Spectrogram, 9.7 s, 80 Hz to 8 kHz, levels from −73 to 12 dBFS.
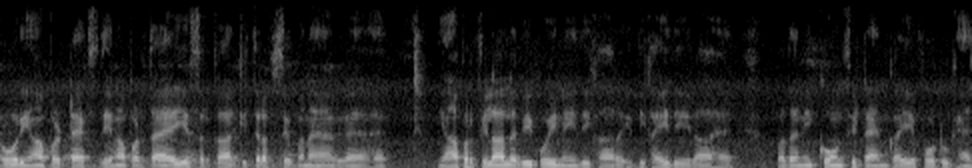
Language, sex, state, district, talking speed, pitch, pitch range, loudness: Hindi, male, Haryana, Rohtak, 215 wpm, 125 Hz, 120-125 Hz, -19 LUFS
